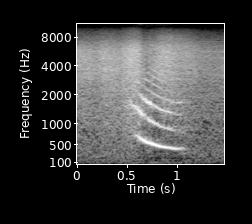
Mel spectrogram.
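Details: Baby kitten waking up from sleep makes a babbling sound: one short, clear, tonal mew that slides downward, lasting about half a second, over quiet background hiss.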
